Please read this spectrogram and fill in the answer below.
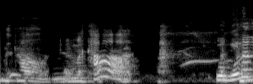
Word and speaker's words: Macallan: It's Macallan, not McAllen. Macallan. It's Macallan, not Macallan.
